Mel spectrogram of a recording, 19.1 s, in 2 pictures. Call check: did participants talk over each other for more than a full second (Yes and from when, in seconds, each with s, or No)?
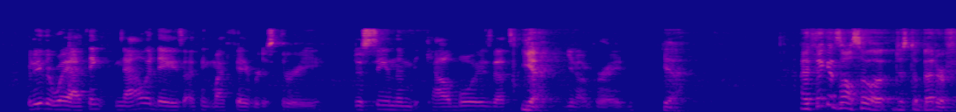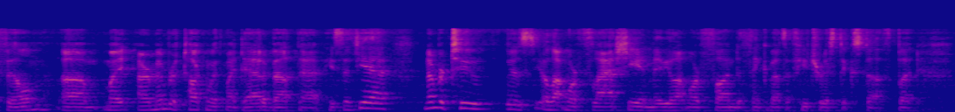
No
